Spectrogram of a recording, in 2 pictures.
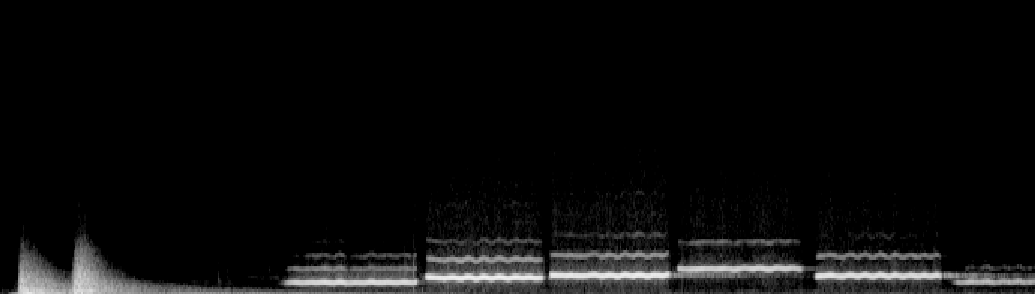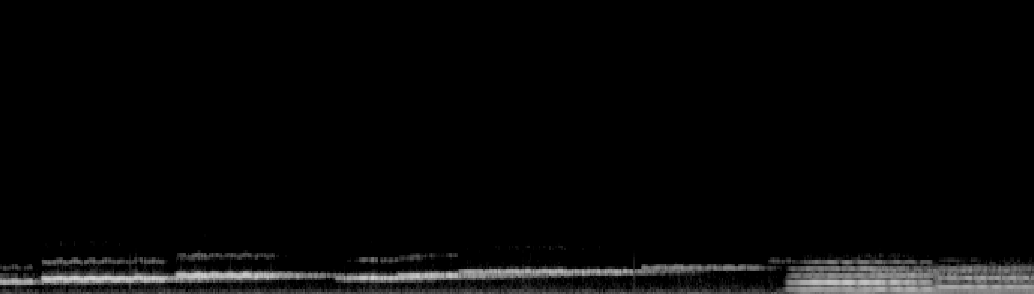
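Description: A short hit of orchestral music, then a clear, loud whistled melody, the signature theme of the Signal Oil radio program The Whistler: a solo tune of sustained, pitched notes rising and falling over about eighteen seconds, with no talking.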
